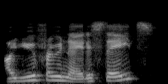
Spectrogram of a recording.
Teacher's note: so your intonation goes up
